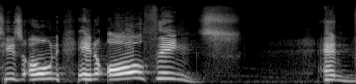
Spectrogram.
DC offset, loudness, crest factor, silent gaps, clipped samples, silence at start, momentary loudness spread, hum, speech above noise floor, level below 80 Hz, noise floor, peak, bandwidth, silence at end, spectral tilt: under 0.1%; -14 LUFS; 16 dB; none; under 0.1%; 0 s; 15 LU; none; 41 dB; -68 dBFS; -56 dBFS; 0 dBFS; 16.5 kHz; 0 s; -3 dB/octave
